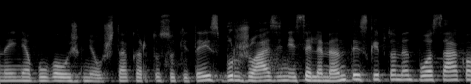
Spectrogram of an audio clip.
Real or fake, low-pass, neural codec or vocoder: real; 10.8 kHz; none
